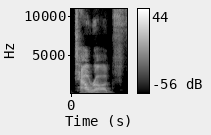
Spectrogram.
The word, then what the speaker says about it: Taurog: Best Director, Norman Taurog. For Skippy. Did I say his name right? – Yeah.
